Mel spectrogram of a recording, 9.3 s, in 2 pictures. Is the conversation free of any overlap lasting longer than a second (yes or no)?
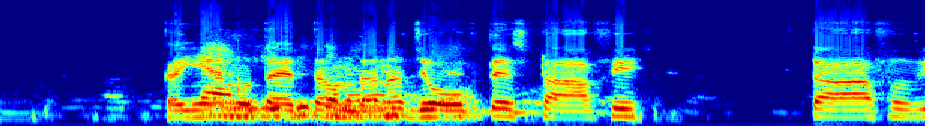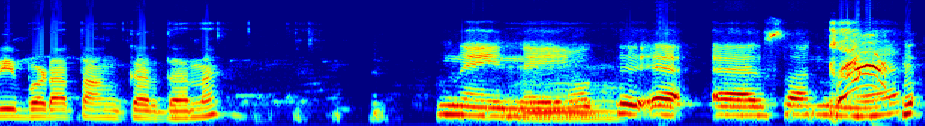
no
